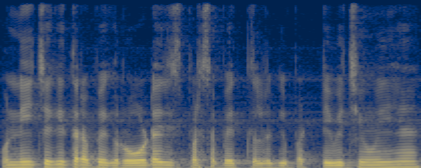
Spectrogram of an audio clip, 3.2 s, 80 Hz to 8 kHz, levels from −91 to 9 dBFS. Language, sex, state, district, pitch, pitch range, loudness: Hindi, male, Uttar Pradesh, Shamli, 120 Hz, 115-130 Hz, -18 LUFS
